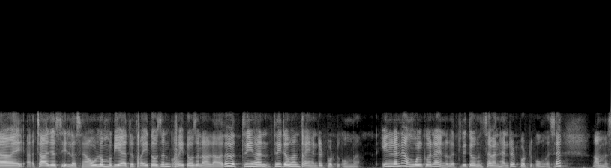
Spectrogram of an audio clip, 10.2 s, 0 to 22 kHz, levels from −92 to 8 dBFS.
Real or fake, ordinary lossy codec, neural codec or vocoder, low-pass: fake; none; codec, 16 kHz, 2 kbps, FunCodec, trained on LibriTTS, 25 frames a second; 7.2 kHz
